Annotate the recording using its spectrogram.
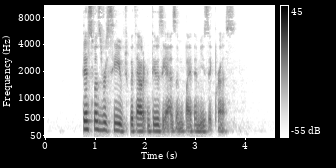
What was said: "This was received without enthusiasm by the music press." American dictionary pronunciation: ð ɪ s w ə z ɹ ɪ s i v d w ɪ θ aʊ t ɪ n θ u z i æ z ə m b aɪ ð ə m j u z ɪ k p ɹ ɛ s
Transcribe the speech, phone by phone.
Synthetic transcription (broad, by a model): ð ɪ s w ə z ɹ ɪ s i v d w ɪ θ aʊ t ɪ n θ u z i æ z ə m b aɪ ð ə m j u z ɪ k p ɹ ɛ s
